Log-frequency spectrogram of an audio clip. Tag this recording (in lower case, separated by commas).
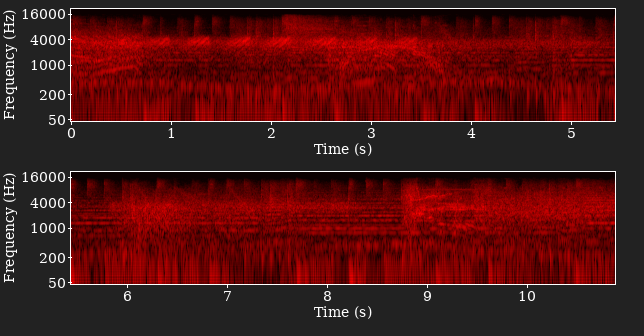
speech, music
